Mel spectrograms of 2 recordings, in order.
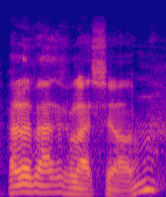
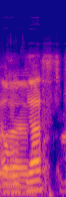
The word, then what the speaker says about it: Alabaster: Well, you see, there was this letter, you see, and it was delivered to the Alabastulation. Alabaster. Alabastulation. No, you're saying it wrong. Alabaster.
